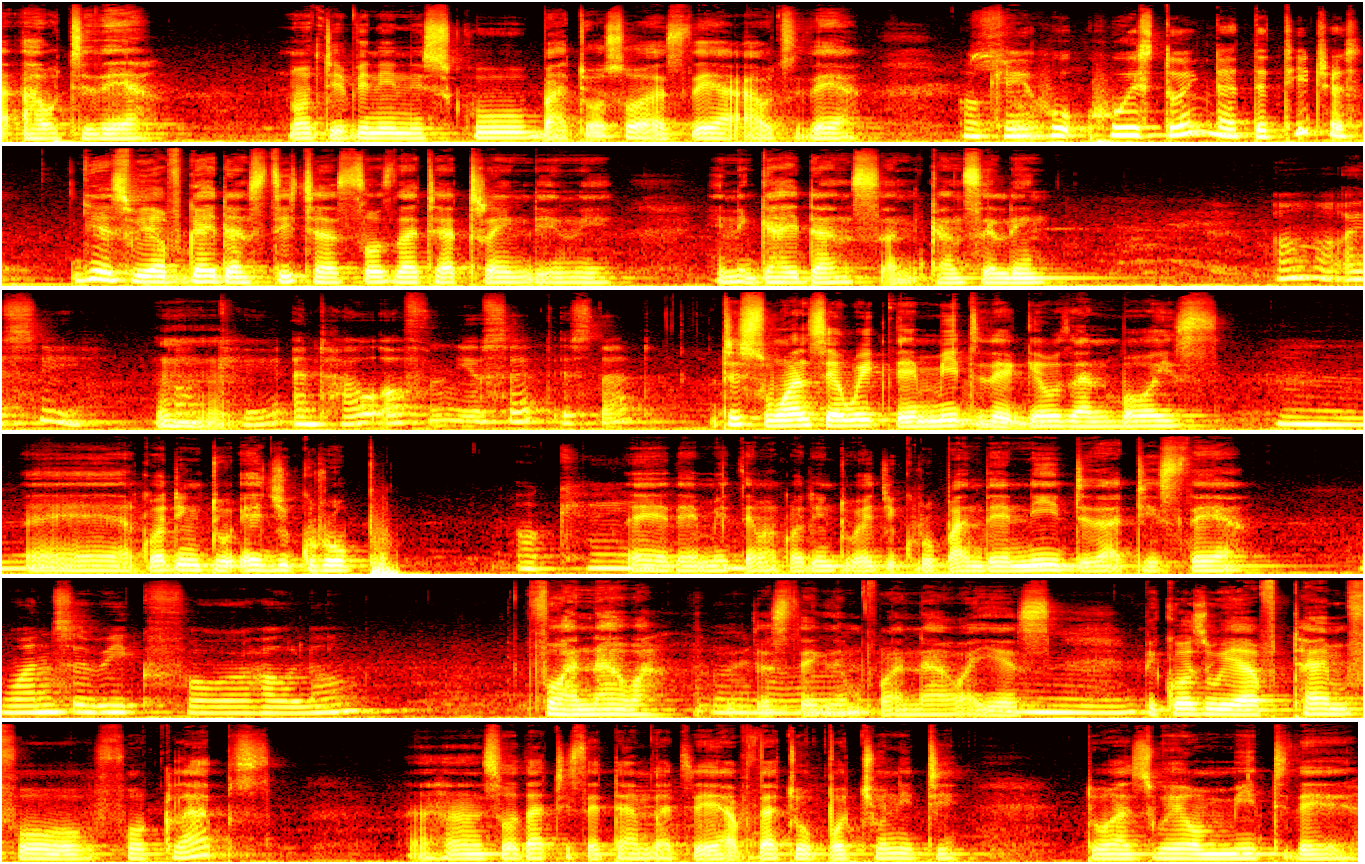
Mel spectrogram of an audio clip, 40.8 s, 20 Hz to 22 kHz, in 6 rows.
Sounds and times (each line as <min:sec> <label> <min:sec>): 0:30.8 Senior Teacher tells us 0:32.9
